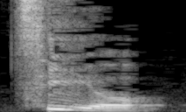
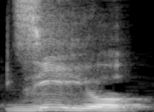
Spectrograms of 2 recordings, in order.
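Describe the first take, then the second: First: The word begins with a voiceless ts sound. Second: The word begins with a voiced dz sound. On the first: This is the traditional correct form. The speaker calls it right. "The proper one is T Z" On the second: This is how most people say it now. The speaker calls it wrong. "they say D Z when it's supposed to be T Z"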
